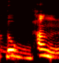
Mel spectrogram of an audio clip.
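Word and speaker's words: दुग्धं: So dugdhang, not na, ng.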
